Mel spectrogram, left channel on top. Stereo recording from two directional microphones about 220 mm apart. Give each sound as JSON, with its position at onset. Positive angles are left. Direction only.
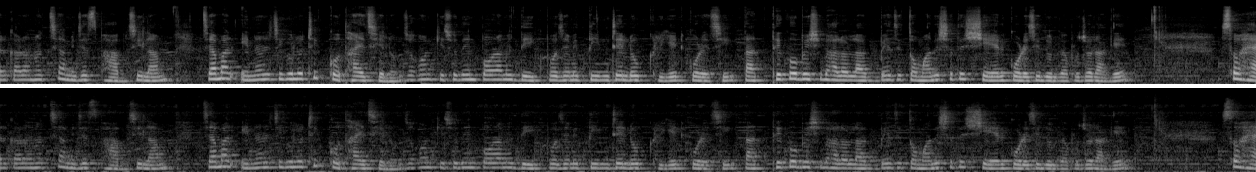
{"t": 0.1, "sound": "speech", "side_deg": 50}
{"t": 12.3, "sound": "speech", "side_deg": 50}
